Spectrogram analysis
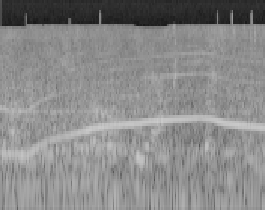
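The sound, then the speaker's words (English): Police car siren wailing as the car overtakes a coach on the road, a loud continuous tone that climbs and then holds high, with engine noise underneath. “The cop car overtakes the coach with lights flashing.”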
